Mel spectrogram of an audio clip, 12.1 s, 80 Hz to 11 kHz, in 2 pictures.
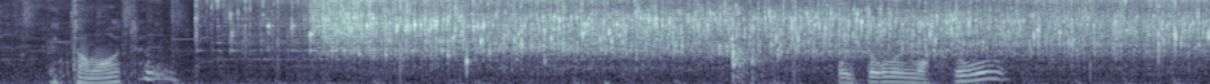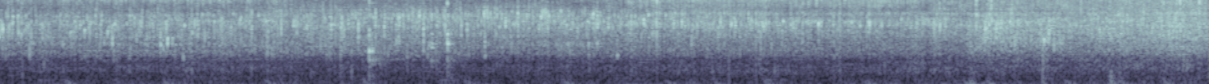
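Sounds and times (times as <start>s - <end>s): food sizzling in hot oil: 1.0s - 12.0s.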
